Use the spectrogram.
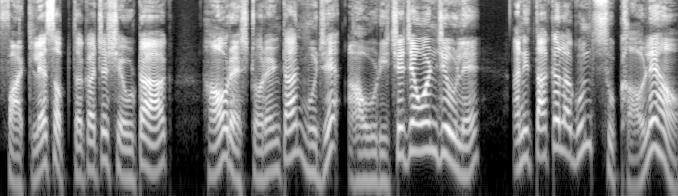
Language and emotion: Goan Konkani, happy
